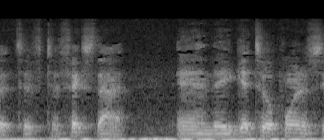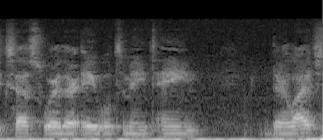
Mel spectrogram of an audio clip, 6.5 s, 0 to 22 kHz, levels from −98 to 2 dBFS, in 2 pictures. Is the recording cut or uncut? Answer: uncut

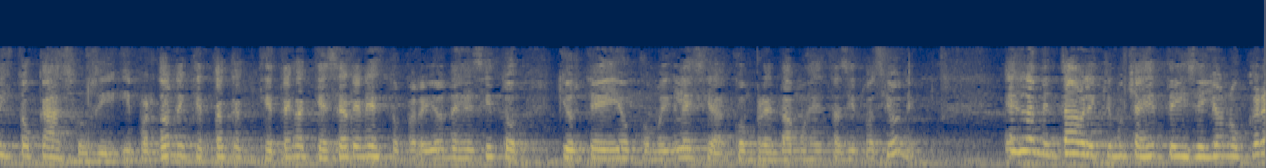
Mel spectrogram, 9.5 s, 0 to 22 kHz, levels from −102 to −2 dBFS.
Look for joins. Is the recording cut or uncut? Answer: cut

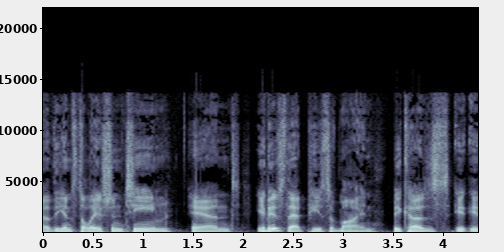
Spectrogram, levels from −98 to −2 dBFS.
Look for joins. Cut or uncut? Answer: cut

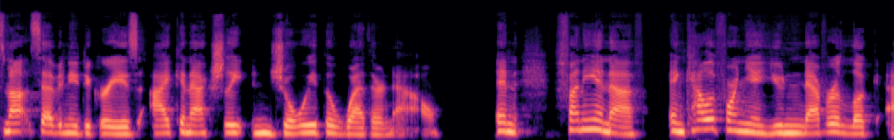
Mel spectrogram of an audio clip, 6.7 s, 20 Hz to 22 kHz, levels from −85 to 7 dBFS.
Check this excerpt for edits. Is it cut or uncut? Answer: uncut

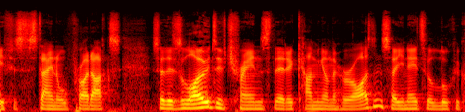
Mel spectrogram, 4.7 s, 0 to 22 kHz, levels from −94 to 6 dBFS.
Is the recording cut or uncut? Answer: uncut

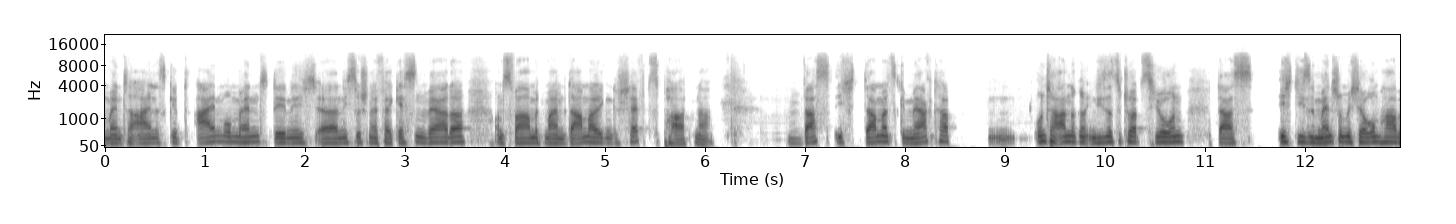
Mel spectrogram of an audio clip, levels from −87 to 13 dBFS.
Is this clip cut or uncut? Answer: uncut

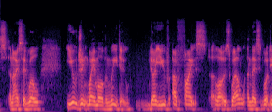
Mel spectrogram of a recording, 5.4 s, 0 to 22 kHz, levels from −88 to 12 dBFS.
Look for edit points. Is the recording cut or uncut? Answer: uncut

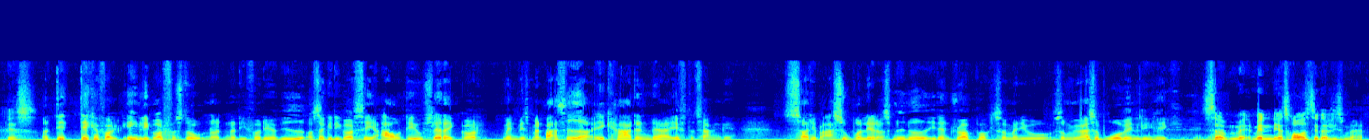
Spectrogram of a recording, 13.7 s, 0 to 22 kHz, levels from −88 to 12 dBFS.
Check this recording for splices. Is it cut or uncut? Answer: cut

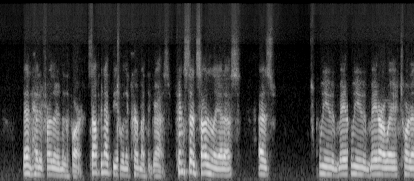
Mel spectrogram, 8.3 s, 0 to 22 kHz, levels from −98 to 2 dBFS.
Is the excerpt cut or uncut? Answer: cut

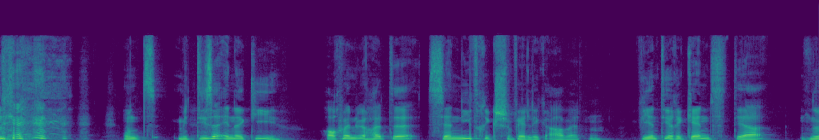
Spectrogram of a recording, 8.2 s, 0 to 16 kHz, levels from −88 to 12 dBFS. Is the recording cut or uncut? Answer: uncut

